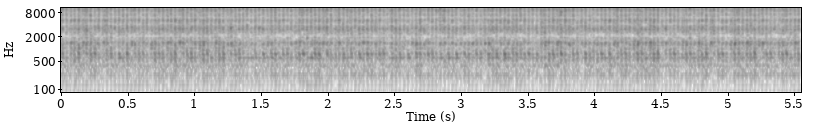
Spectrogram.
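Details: Mercedes A160 at idle, also with a slipping clutch from an apparently wrong disc: busy, uneven metallic chatter at roughly three per second; timing chain rattle, blamed on a clogged chain tensioner losing its thread in the head.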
